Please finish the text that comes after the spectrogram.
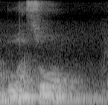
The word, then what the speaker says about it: boisson: You remember very well, OI is always OA. OA. So, la boisson.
